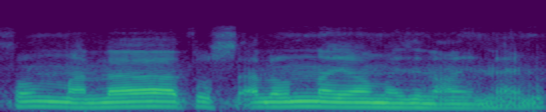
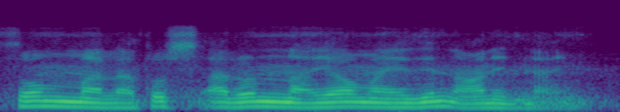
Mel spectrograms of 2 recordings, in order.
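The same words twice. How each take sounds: First: The vowel after the l is drawn out long. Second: The vowel after the l is short. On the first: They will not be asked about the blessings. The speaker calls it wrong. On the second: They will surely be asked about the blessings. The speaker calls it right.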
